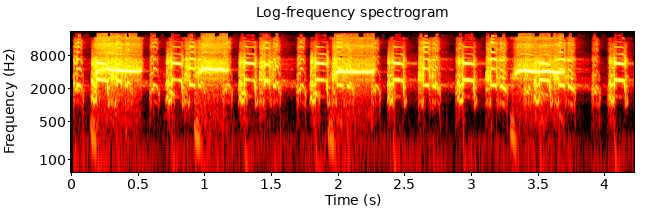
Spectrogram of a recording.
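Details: Francolin calling in a steady run of harsh, squawky notes stacked with thin whistled overtones, about three notes per second with short gaps, loud and close throughout.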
